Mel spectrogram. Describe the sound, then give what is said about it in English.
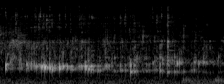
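Apothic Crush red wine is poured into a glass, giving a faint, steady trickling splash of liquid with no talk over it. “I am going to pour myself a nice big glass of Apothic Crush.”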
